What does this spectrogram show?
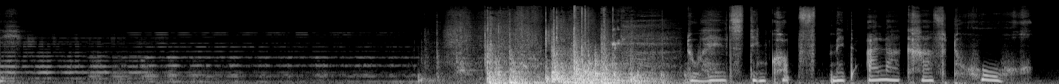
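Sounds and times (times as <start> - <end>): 
hands hammering against the floor: 4.2 - 6.9
speech: 7.1 - 10.4.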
